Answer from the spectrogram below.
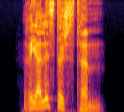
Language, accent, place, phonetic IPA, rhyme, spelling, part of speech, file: German, Germany, Berlin, [ʁeaˈlɪstɪʃstəm], -ɪstɪʃstəm, realistischstem, adjective, De-realistischstem.ogg
- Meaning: strong dative masculine/neuter singular superlative degree of realistisch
